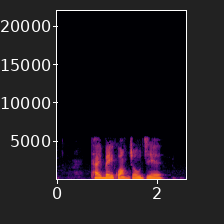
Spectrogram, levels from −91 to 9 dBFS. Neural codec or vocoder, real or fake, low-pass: none; real; 5.4 kHz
